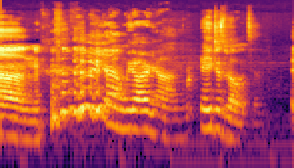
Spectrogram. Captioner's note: laughing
